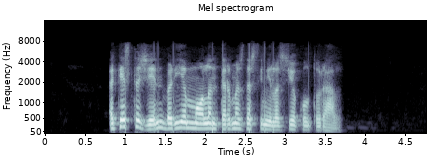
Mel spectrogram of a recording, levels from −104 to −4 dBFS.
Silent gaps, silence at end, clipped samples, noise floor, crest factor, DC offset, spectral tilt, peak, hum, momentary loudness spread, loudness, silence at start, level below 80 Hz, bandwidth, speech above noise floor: none; 1.1 s; under 0.1%; -89 dBFS; 18 dB; under 0.1%; -7 dB/octave; -2 dBFS; none; 9 LU; -19 LUFS; 0.8 s; -52 dBFS; 7.4 kHz; 71 dB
